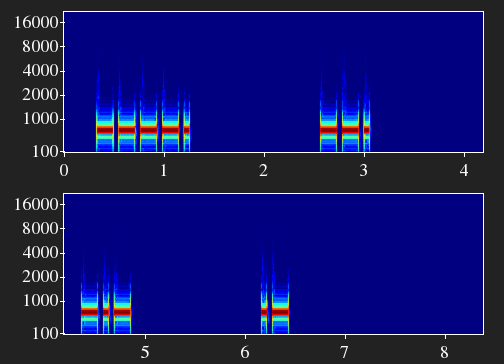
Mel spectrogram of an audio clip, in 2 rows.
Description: Morse code, heard as a keyed tone, about 23 wpm, spaced as for 6 wpm, 700 Hz. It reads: 9GKA
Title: USA Call Signs - 5 Characters - 8x Character Spacing - 22wpm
